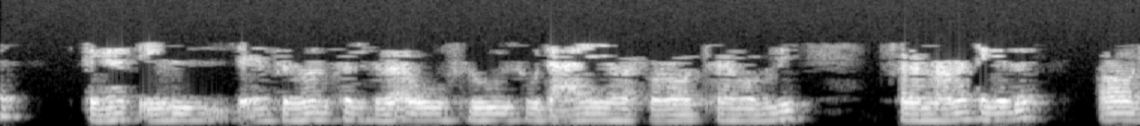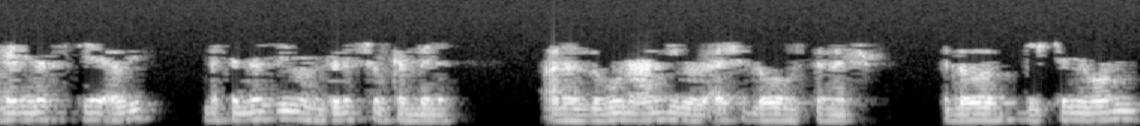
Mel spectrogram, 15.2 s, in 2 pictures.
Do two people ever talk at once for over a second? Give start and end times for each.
none

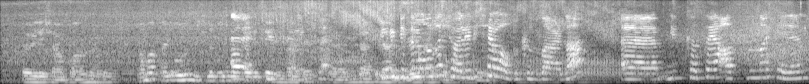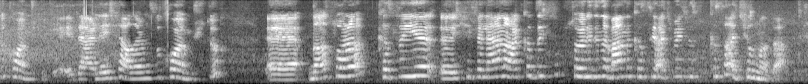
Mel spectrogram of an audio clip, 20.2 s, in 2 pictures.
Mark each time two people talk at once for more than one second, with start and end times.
2.9-4.1, 4.7-6.2

